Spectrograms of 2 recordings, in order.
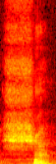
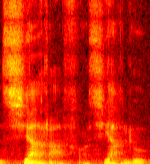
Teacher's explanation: Sh, you round your lips. So it's opposed to the Indonesian sya sound, as in syaraf or syahdu, where you spread your lips, sya. And you can practice with a simple sentence. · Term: sh sound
